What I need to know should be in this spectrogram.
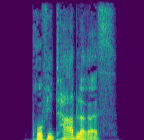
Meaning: strong/mixed nominative/accusative neuter singular comparative degree of profitabel
- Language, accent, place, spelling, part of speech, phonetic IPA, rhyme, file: German, Germany, Berlin, profitableres, adjective, [pʁofiˈtaːbləʁəs], -aːbləʁəs, De-profitableres.ogg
